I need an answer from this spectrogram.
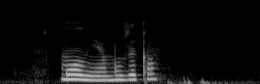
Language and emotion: Russian, neutral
